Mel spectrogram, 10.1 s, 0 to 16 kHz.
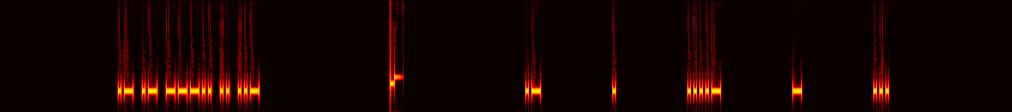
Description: Morse code, heard as a keyed tone, about 40 wpm, spaced as for 17 wpm, 700 Hz. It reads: AA8IU AE4TS
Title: USA Call Signs - 5 Characters - 8x Character Spacing - 40wpm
